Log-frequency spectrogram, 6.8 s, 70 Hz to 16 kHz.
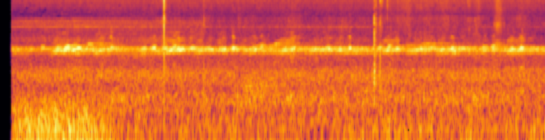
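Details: Chorus of native Pacific tree frogs recorded April 3rd in the Stanley Park works yard, a new location for them; steady dense trilling band of many frogs, with faint background hum and a couple of sharp clicks.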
